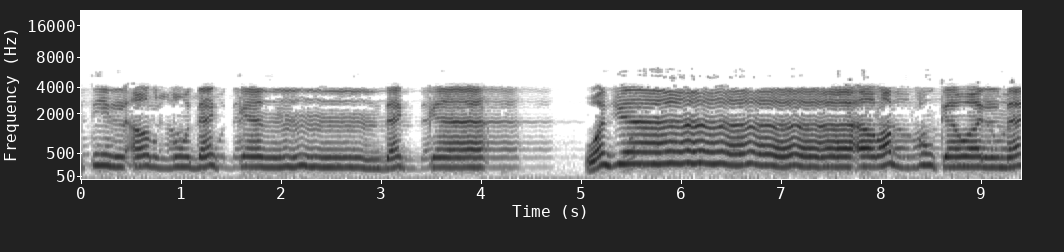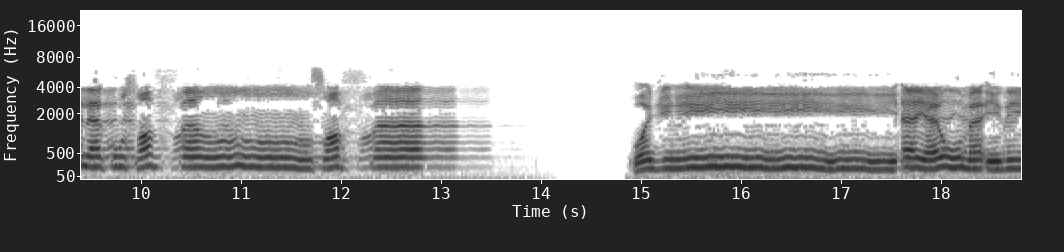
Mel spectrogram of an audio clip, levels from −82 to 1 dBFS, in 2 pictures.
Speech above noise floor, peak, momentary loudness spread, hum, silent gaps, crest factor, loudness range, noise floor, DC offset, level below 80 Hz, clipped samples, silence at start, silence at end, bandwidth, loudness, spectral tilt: 50 dB; 0 dBFS; 8 LU; none; 14.20-14.82 s; 16 dB; 7 LU; -67 dBFS; 0.1%; -58 dBFS; under 0.1%; 0 s; 0 s; 6.4 kHz; -17 LUFS; -2.5 dB/octave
